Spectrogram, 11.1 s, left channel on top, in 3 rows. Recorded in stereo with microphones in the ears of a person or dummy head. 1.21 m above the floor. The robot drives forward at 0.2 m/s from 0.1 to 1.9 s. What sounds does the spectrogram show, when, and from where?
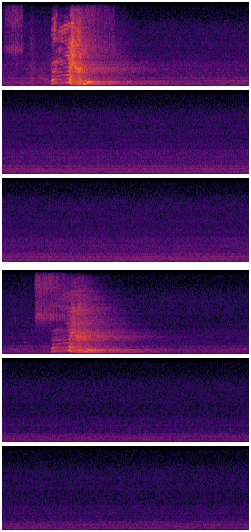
0.7 s a sneeze: 80° left, 0.6 m; by 1.5 s 85° left, 0.5 m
